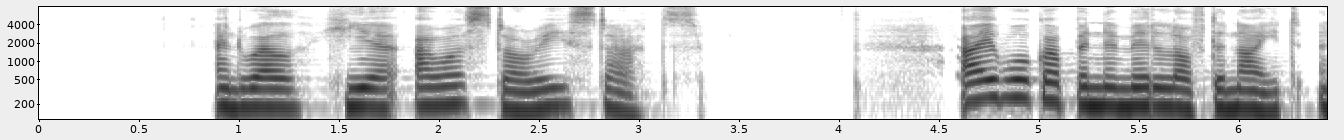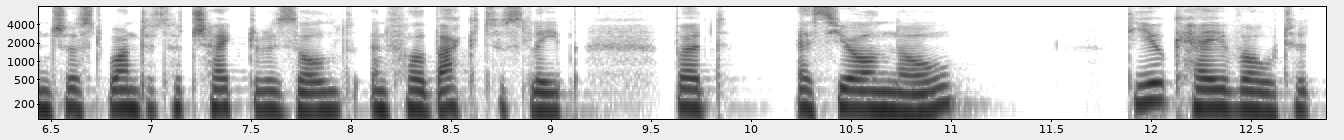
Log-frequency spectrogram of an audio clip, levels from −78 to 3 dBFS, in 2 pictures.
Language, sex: English, female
